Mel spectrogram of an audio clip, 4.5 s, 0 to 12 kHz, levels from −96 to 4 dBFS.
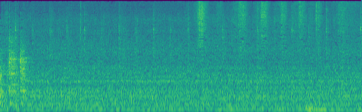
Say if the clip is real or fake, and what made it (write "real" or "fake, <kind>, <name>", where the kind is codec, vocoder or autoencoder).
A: real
